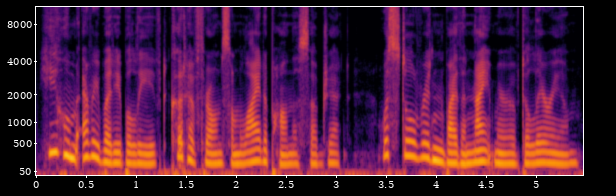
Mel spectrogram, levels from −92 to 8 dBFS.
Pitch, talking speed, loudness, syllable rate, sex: 185 Hz, 230 wpm, -18 LUFS, 6.3 syllables/s, female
